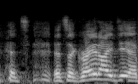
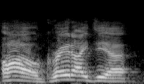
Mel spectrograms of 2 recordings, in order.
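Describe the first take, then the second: First: Said in the usual way. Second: Dry, drawn-out mock praise; sarcastic. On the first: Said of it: "I'm really glad you came up with this idea". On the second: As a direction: say it slowly, clearly not meaning it. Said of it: "And I'm being sarcastic".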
